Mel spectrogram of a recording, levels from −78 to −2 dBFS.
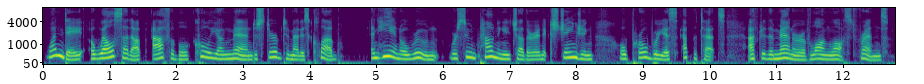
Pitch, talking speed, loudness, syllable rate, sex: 200 Hz, 165 wpm, -17 LUFS, 4.7 syllables/s, female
